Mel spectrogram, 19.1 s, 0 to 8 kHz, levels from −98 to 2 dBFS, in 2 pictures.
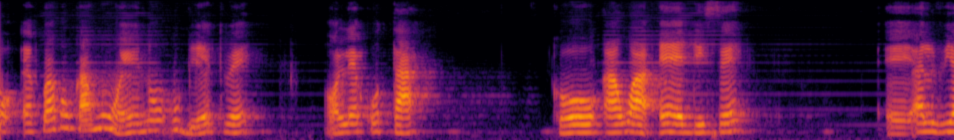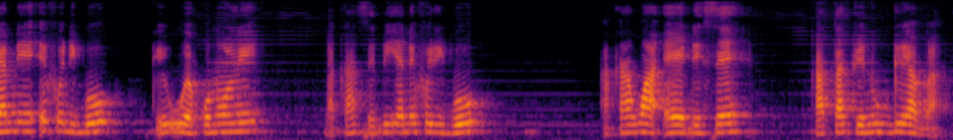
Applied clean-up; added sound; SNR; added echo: neural separator model SepFormer DNS4.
